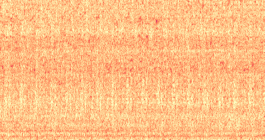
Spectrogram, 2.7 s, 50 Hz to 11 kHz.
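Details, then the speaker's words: 2002 Nissan Almera N16, QG18 cable-throttle engine, with a rough, lumpy idle and uneven low thumping. Cylinders 3 and 4 are not contributing, so it runs on two, because two ignition coil connectors were swapped after a spark plug change. "number 2 contributing, number 1 contributing. So right now the vehicle functioning on firing on 2 cylinders."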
